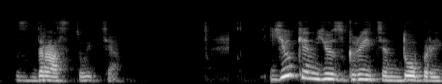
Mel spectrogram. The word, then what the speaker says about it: Здравствуйте: Note that the first letter V is silent, so you say «Здравствуйте».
